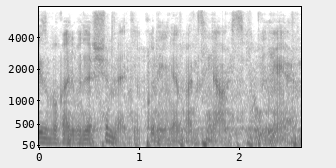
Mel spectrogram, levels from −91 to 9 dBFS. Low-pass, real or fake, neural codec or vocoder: 7.2 kHz; fake; codec, 16 kHz, 4.8 kbps, FACodec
